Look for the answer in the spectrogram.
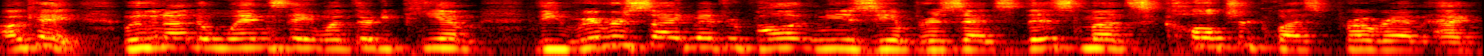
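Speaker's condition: No condition

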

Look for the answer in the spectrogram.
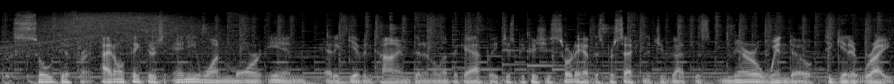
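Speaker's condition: No condition

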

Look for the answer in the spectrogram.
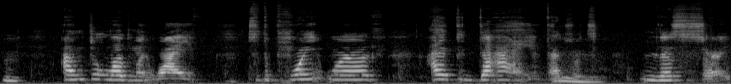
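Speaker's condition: Cerebral palsy; voice audibly affected

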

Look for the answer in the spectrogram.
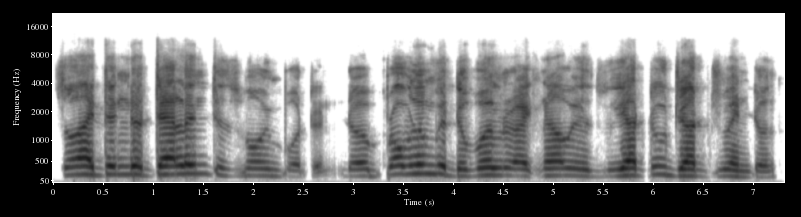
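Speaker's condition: Cerebral palsy; speech affected

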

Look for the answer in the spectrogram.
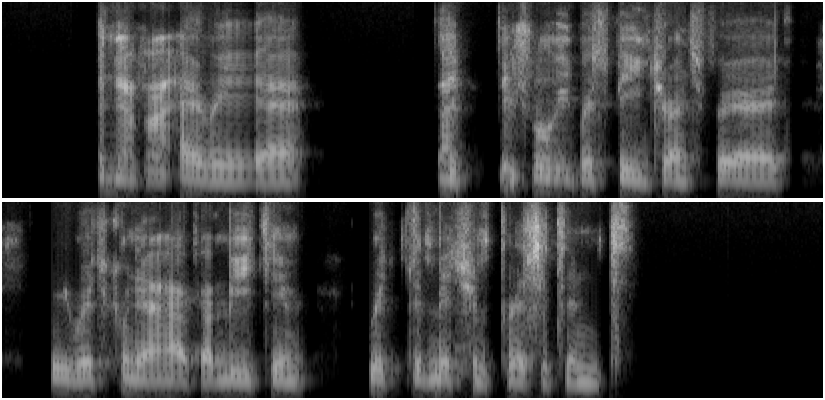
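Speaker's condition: Cerebral palsy; speech impairment

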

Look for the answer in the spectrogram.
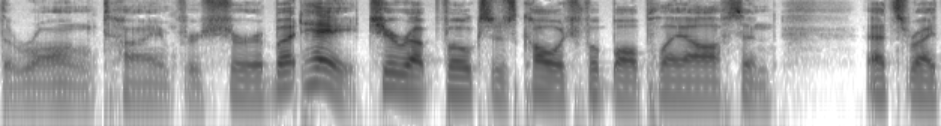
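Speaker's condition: No condition

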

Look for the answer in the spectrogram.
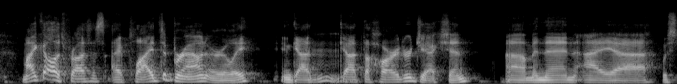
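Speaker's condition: No condition

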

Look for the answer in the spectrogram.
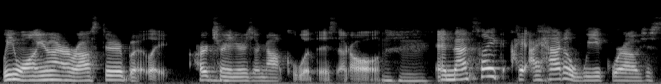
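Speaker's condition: Cleft lip and palate, severe; after stroke unable to speak, write or converse, dyslexia, speech pathologist and cognitive therapy, speech regained

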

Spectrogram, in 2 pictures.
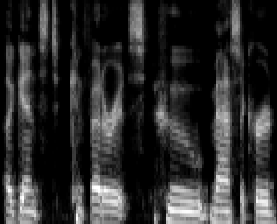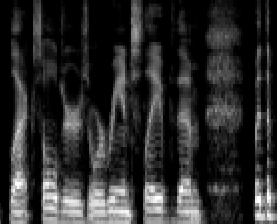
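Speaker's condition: No condition

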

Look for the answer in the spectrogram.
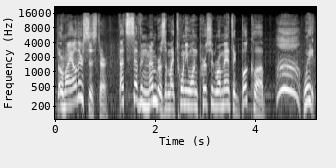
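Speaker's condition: No condition

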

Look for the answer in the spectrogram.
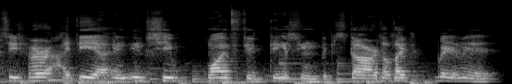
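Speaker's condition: Down syndrome; takes longer to do and learn things, slower pace, slower mentality

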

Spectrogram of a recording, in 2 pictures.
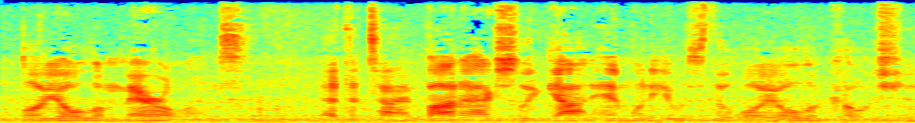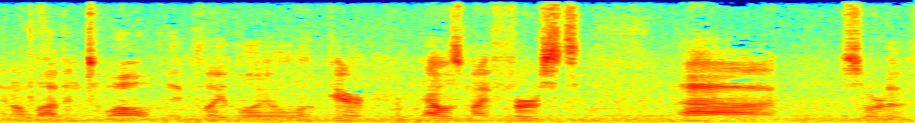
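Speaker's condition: No condition

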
